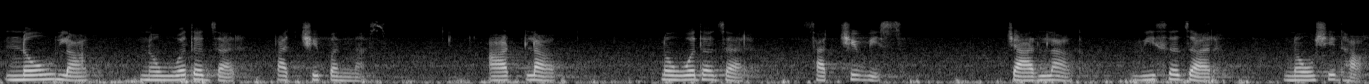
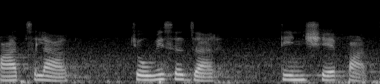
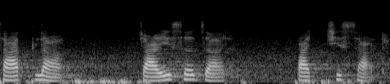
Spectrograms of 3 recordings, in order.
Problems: none marked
